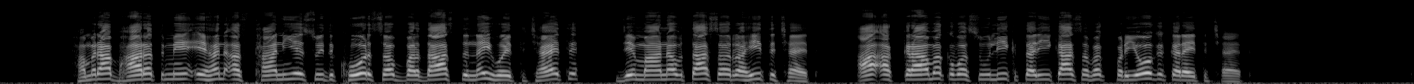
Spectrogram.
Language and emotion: Maithili, disgusted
